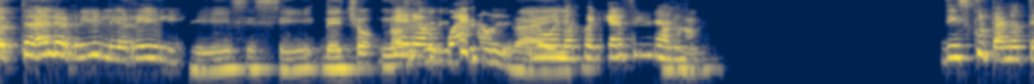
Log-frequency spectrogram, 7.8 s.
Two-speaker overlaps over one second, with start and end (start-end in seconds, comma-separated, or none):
2.9-4.3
